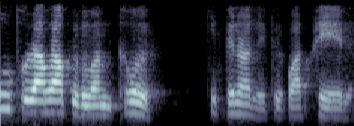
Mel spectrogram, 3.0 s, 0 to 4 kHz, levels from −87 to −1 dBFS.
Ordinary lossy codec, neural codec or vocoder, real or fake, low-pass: none; codec, 16 kHz, 0.5 kbps, X-Codec, HuBERT features, trained on balanced general audio; fake; 3.6 kHz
